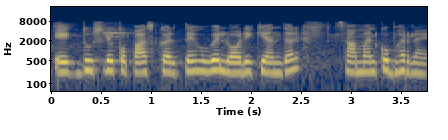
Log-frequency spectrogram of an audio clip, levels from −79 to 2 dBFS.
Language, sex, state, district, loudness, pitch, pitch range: Hindi, female, Punjab, Pathankot, -17 LUFS, 240 Hz, 225-250 Hz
